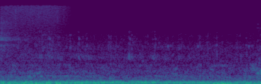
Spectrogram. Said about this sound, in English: Look, I don't see anything. It's possible that it was just shifting stones.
